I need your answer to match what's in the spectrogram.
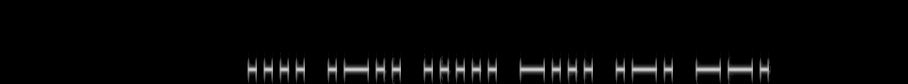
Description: Morse code, heard as a keyed tone, about 15 wpm, 700 Hz. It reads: HL5BRG
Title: DXCC-100 Call Signs - 6 Characters - Repeated 3x - 15wpm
